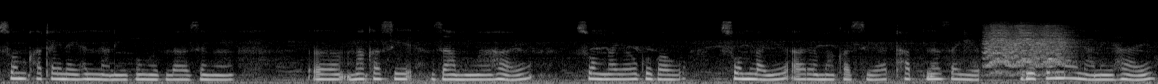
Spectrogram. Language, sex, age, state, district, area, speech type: Bodo, female, 30-45, Assam, Udalguri, rural, spontaneous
